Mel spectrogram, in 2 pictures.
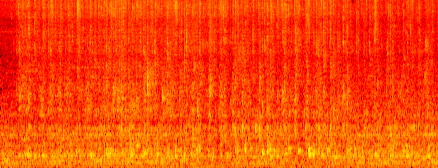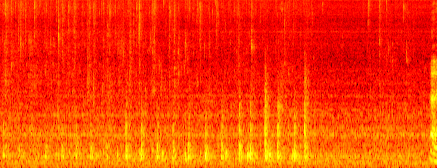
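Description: Water runs steadily into a large brew kettle being filled for boiling on a homebrew day for a smoked rauchbier, a continuous faint splashing rush with sharper splatters building toward the end.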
